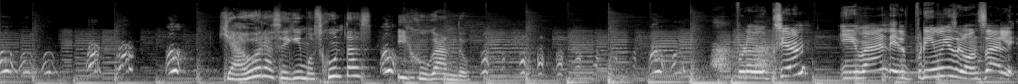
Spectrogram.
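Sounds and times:
small female dog barking: 0.0s - 1.9s, 3.8s - 4.1s
speech: 2.3s - 5.0s, 7.4s - 10.1s
laughter: 4.8s - 7.0s.

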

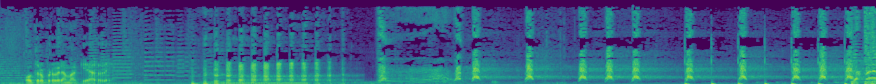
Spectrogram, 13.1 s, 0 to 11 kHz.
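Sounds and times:
speech: 0.4s - 1.8s, 2.8s - 4.9s
laughter: 2.8s - 5.5s
small dog barking: 6.8s - 13.0s.

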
